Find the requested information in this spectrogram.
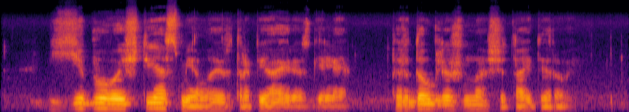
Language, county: Lithuanian, Kaunas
